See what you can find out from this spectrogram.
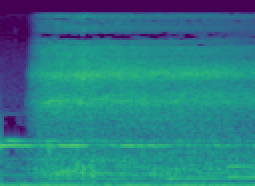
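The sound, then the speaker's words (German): A slow, deep inhale through the nose during a guided relaxation exercise, heard as a soft, steady airy hiss lasting about two seconds over faint sustained tones. “Und dann atme mal erstmal tief durch die Nase ein”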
